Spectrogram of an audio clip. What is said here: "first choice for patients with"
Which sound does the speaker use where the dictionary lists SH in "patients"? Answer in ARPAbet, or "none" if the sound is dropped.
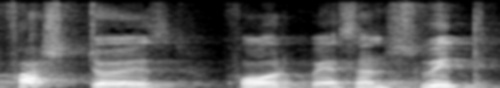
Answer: S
